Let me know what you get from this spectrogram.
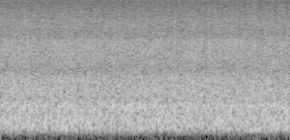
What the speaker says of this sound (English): it is pouring right now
